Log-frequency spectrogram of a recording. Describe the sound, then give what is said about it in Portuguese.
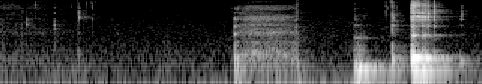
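A few faint clicks, then a breathy, rasping belch, followed shortly by a louder, deeper burp with a guttural, voiced rumble. Fairly loud, with no talking. “Aí o arroto na caveira.”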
